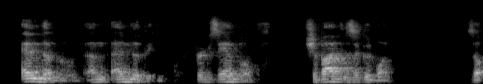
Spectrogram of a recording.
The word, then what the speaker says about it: Shabbat: say shabas right that's you see the accents on the sha not the bot right or bas right um while will say shabbat okay now you might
